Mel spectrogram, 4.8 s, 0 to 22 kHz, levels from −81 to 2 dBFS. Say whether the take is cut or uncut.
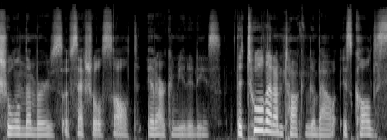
uncut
